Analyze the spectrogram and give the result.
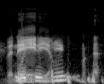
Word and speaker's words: vanadium: vanadium. – Vanadium.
